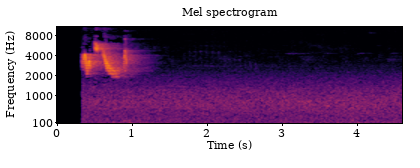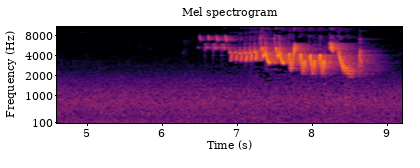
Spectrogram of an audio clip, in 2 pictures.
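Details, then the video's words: Common chaffinch song: a clipped phrase at the start, then a quiet gap, then a full strophe of bright, rapid notes that step downward and end in a quick flourish, over a steady soft background hiss. "Common chaffinch song"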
